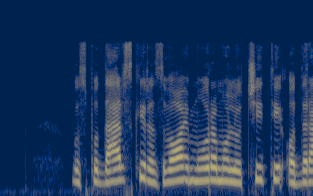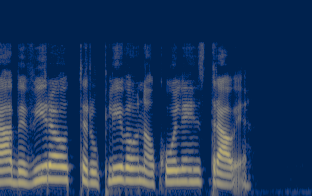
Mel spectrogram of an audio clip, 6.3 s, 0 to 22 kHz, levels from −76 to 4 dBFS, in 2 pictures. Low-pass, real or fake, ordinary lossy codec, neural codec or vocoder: 9.9 kHz; fake; none; vocoder, 22.05 kHz, 80 mel bands, WaveNeXt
